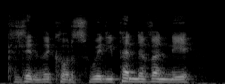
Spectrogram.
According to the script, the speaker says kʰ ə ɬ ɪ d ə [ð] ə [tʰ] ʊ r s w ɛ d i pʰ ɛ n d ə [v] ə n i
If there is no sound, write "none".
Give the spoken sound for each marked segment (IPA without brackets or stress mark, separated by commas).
ð, kʰ, v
